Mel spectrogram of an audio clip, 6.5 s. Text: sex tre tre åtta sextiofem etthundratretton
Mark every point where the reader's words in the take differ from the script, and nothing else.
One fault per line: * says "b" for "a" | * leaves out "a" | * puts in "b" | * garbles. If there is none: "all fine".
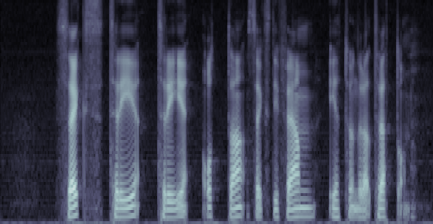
all fine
